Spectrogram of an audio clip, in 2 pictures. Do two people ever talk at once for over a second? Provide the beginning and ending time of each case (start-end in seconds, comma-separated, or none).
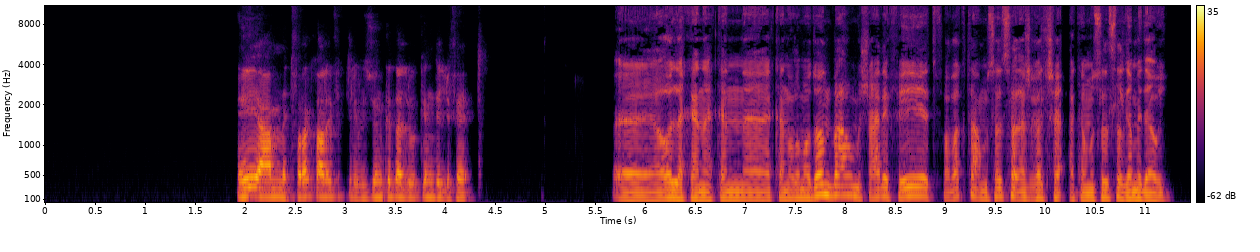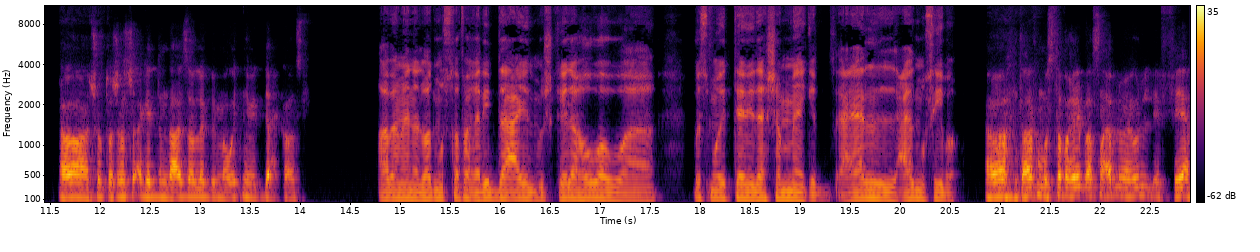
none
